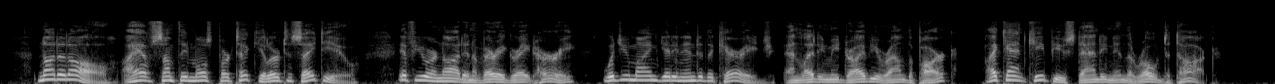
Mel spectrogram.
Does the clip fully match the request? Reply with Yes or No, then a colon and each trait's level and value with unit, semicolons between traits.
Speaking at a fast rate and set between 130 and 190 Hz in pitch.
Yes: fast, 215 wpm; medium, 140 Hz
